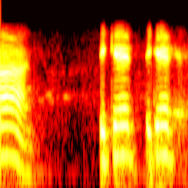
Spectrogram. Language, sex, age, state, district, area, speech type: Sanskrit, male, 45-60, Karnataka, Vijayapura, urban, conversation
